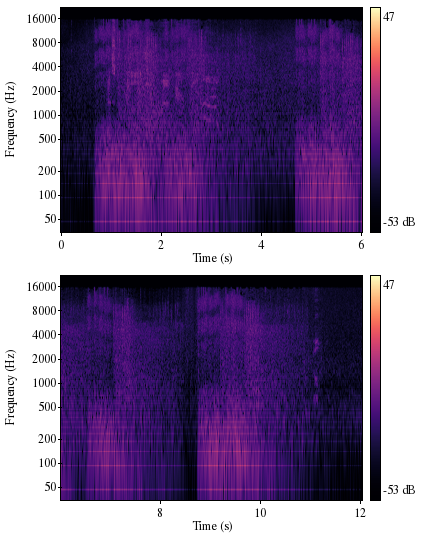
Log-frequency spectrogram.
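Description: Cannons boom in heavy rumbling volleys, one after another.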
